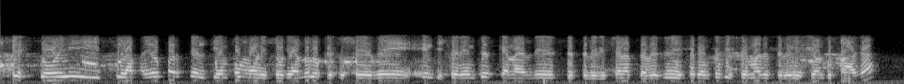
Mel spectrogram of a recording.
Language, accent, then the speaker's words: Spanish; Monterrey, Nuevo León, Mexico; Yo nací en Monterrey, yo vivía en Monterrey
